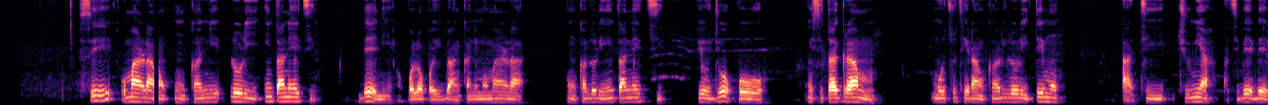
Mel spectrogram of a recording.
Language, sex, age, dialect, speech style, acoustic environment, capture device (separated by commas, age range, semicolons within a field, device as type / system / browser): Yoruba, male, 18-24, Nigeria - Ibadan, relaxed, appliances, mobile / Linux / Chrome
